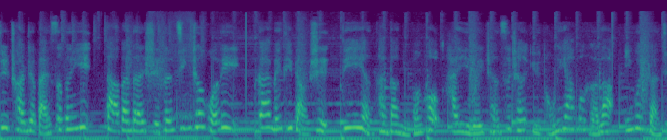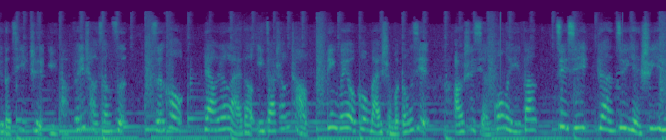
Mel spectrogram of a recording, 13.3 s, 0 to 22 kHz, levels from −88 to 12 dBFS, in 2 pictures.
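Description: Five sharp, isolated ticks land at 2.46, 6.12, 7.06, 11.67 and 12.89 s, peaking near about -8 dBFS (the first, second and fourth) and about -14 dBFS (7.06 and 12.89 s). Each is a bit error spike: a flipped bit throws one or two samples far off and back, producing a broadband click unrelated to the surrounding sound.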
